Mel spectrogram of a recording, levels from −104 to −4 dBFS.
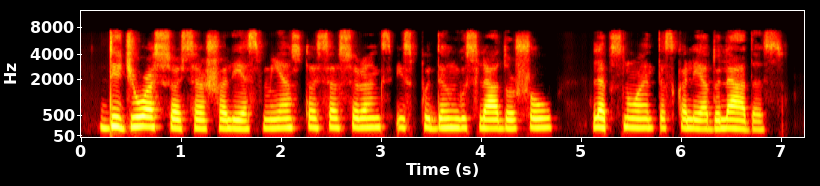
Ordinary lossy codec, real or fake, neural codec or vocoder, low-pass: MP3, 96 kbps; fake; codec, 16 kHz, 2 kbps, X-Codec, WavLM features, trained on Multilingual LibriSpeech; 7.2 kHz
